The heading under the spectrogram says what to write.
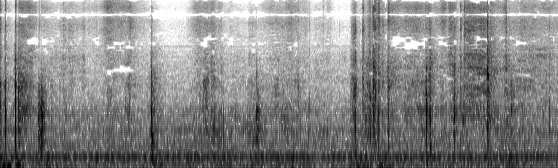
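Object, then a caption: Small book with thin paper pages. Fingertips turn the thin paper pages of a small, thick book, giving soft, crisp rustles and light flicks. A steady low hum sits underneath. Several brighter page snaps stand out, especially near the start and in the last second and a half.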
